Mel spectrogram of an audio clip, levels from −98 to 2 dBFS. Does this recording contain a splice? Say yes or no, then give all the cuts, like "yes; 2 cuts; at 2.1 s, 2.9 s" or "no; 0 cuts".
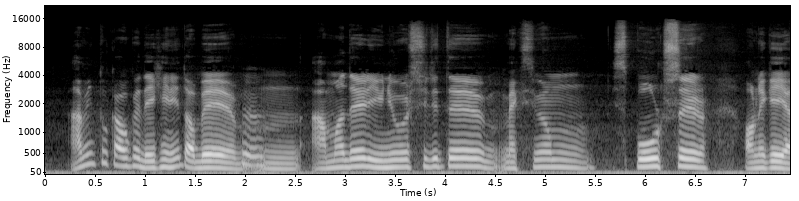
no; 0 cuts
